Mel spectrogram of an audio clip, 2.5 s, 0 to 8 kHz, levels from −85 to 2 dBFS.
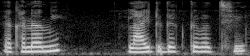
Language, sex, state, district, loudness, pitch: Bengali, female, Tripura, Dhalai, -15 LUFS, 230 Hz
